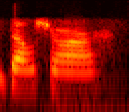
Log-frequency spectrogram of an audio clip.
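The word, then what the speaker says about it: Belzhar: So I'm going to give you a chance to introduce, am I saying it right, Beljar? I know it's... – I say Beljar. Okay. A little stress on the first syllable more, but it's fine.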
